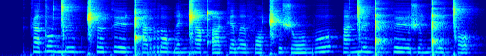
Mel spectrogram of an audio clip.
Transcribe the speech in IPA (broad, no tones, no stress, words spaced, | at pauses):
kadɔŋ͡ǀɨːb ǁʰəːkʏːǃʰa rɔbɛ ŋ͡ǁɛqʼəː kɛwəːfɔǁʰʏ ʃoːboː | aŋ͡ǀøŋ͡ǃø føːʃø ŋ͡ǃʏːǀɔ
